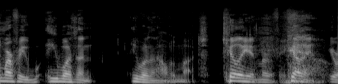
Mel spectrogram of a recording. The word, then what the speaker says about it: Cillian: I always see the C, and it's always Cillian in my mind. I said Cillian in the beginning, and you guys corrected me.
